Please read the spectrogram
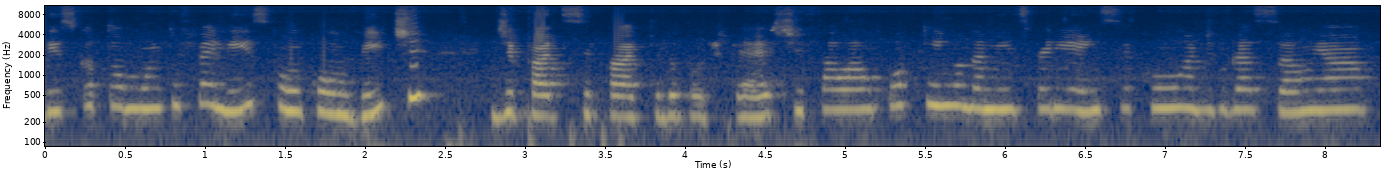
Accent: São Paulo, Brazil; Eu sou da Baixada Santista, litoral de São Paulo. Eu cresci com a Mata Atlântica em volta, Serra do Mar

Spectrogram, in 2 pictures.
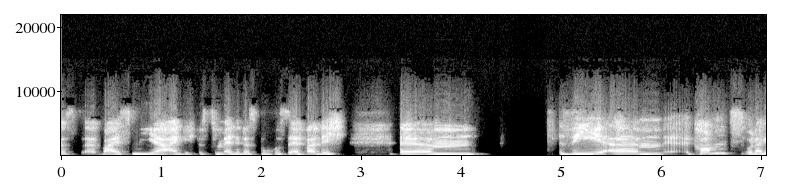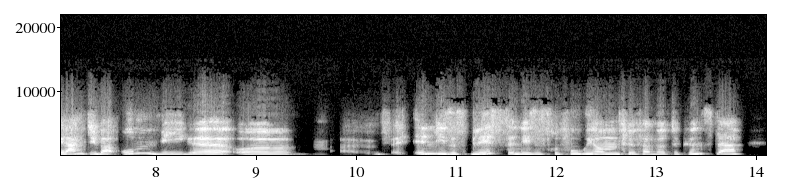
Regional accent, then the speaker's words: Berlin, Germany; nun bin ich gebürtige Berlinerin, habe knapp 40 Jahre in Berlin auch gelebt, in den unterschiedlichsten Stadtbezirken, von irgendwie Pankow bis Neukölln. Und das ist halt meine Heimat.

